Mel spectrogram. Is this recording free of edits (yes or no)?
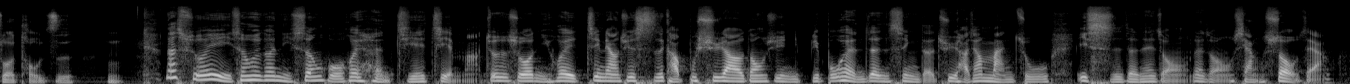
no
